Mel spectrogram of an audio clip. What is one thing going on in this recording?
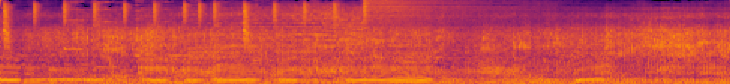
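A quad bike engine revs loudly up close, rising and falling in pitch.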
